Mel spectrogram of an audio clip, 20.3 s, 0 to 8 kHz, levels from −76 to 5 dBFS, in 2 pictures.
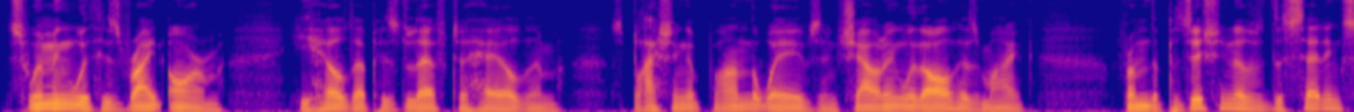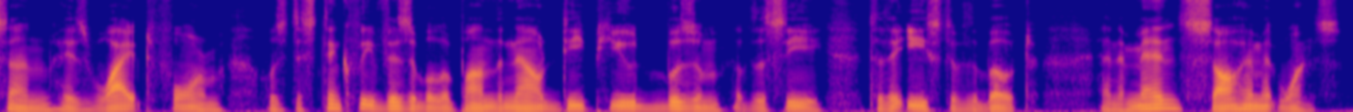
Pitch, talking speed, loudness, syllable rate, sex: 90 Hz, 170 wpm, -21 LUFS, 4.2 syllables/s, male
